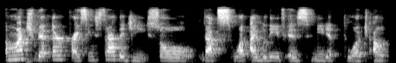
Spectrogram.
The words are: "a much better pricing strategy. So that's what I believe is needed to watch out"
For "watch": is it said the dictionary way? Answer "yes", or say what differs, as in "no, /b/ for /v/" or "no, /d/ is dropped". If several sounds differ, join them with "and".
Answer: yes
